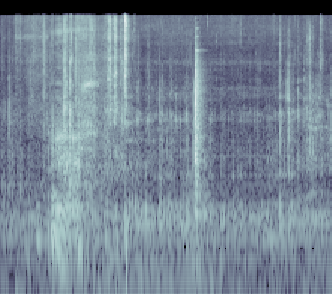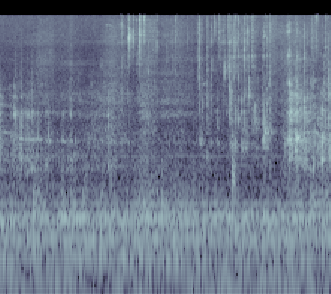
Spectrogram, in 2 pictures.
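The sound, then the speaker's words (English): A shaken cocktail is poured into a glass in a brief splashing rush near the start, followed by a sharp clink and then quiet trickles over a low hum. “All right, so give it a shake and then pour it in.”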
